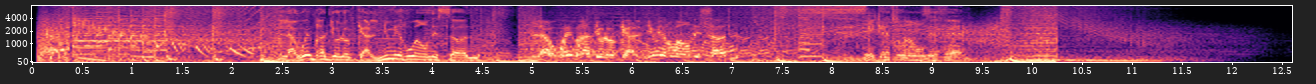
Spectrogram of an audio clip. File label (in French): Jingle Webradio #1 Essonne; Transitions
